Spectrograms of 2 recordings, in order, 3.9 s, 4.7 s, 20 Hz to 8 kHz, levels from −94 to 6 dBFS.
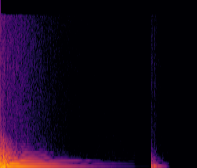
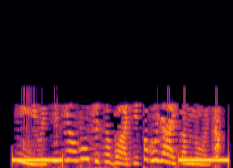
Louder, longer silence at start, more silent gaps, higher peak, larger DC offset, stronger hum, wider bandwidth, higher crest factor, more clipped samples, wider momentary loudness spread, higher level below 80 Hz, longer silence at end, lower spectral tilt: second, -24 LUFS vs -9 LUFS; second, 0 s vs 0.25 s; neither; second, -4 dBFS vs 0 dBFS; neither; neither; first, 7 kHz vs 4 kHz; first, 22 dB vs 8 dB; second, under 0.1% vs 0.4%; first, 25 LU vs 8 LU; about the same, -38 dBFS vs -40 dBFS; first, 0.8 s vs 0.1 s; first, -11 dB/octave vs -8.5 dB/octave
